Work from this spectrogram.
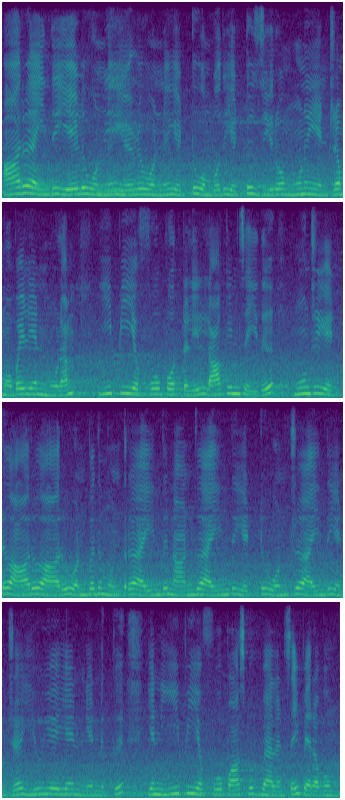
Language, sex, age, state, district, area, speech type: Tamil, female, 18-30, Tamil Nadu, Pudukkottai, rural, read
